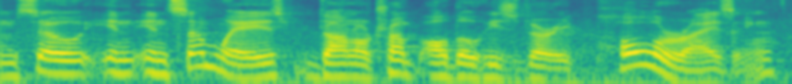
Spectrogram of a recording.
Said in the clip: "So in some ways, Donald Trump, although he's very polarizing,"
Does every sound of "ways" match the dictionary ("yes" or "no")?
yes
